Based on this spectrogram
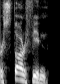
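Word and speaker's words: Starffin: He is no Victor Starfin. Actually, he was a pretty good pitcher, though. – I believe it's pronounced Victor Starfin.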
